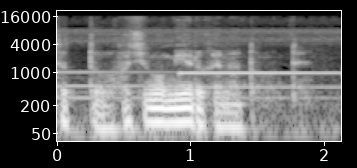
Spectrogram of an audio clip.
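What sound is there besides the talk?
cicadas chirping outside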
